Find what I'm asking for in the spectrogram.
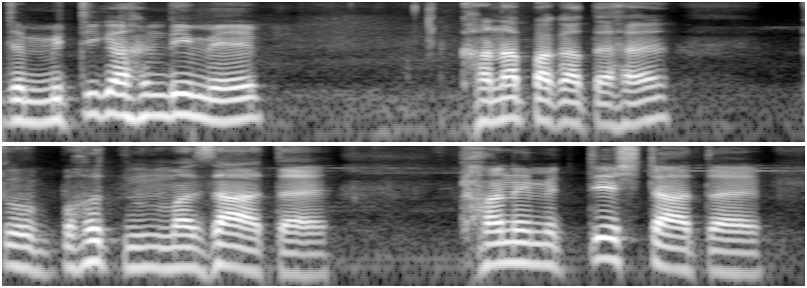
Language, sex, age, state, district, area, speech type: Urdu, male, 30-45, Uttar Pradesh, Ghaziabad, rural, spontaneous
